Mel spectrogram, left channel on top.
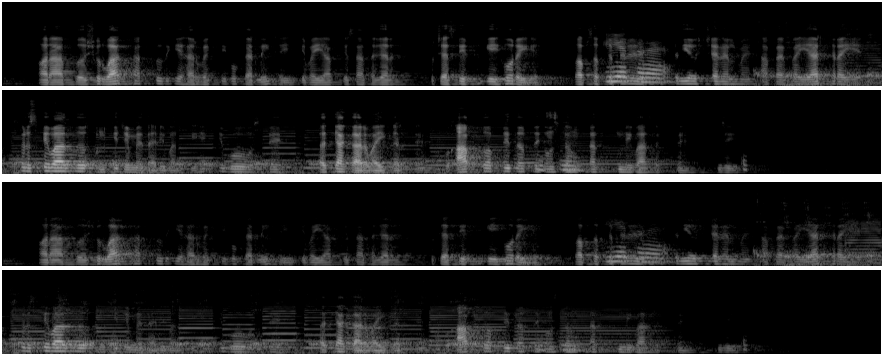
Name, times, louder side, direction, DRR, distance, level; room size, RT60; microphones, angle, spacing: voice 1, 0.4-3.9 4.4-5.4 5.7-5.8 6.2-6.4 6.7-8.6 9.0-11.6 12.0-15.3 15.5-16.2, left 4 dB, 90° left, 13 dB, 0.8 m, -37 dB
voice 2, 6.0-6.8 14.1-14.6 16.2-16.3, left 6 dB, 45° left, 19 dB, 0.3 m, -36 dB
sound 1, 7.5-14.0, right 1 dB, 70° right, 2.3 m, -45 dB
Wind instrument woodwind instrument, 8.4-15.6, right 3 dB, 25° right, 0.5 m, -48 dB
13.5 x 12.5 x 4.6 m, 1.1 s
head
